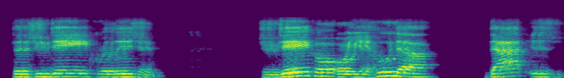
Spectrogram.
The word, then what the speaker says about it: Yehuda: judaic religion judaic or Yehuda that is the correct pronunciation with the Y not with the J because there's no J in Hebrew what is happening is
